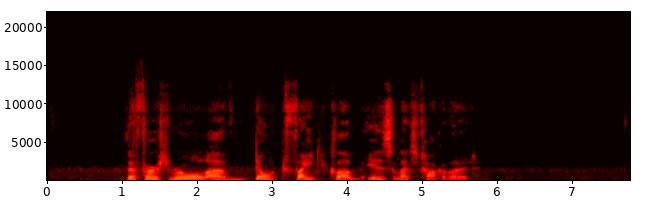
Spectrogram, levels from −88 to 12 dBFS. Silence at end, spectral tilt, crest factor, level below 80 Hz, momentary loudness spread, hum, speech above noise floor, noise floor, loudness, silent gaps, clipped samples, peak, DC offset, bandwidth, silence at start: 2.05 s; -4.5 dB/octave; 20 dB; -82 dBFS; 11 LU; none; 36 dB; -77 dBFS; -41 LUFS; none; under 0.1%; -24 dBFS; under 0.1%; 15 kHz; 1.05 s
